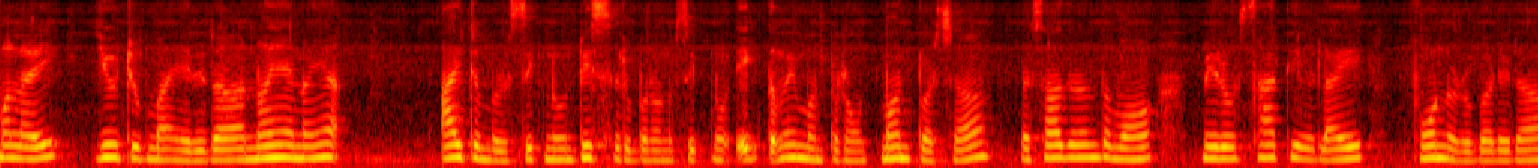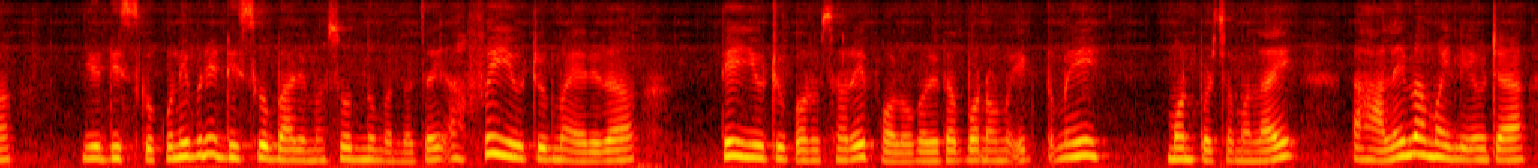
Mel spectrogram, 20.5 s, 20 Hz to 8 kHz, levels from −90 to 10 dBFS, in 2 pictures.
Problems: continuous background conversations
